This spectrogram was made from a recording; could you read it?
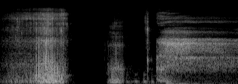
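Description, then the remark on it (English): Someone takes loud, slurping sips of Natty light beer: a breathy pull, a brief silence, a couple of wet clicks, then a long airy hiss. No one speaks. “Here's the sip of natty.”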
